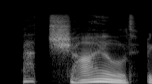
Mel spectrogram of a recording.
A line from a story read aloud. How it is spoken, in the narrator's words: began Clifford anxiously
